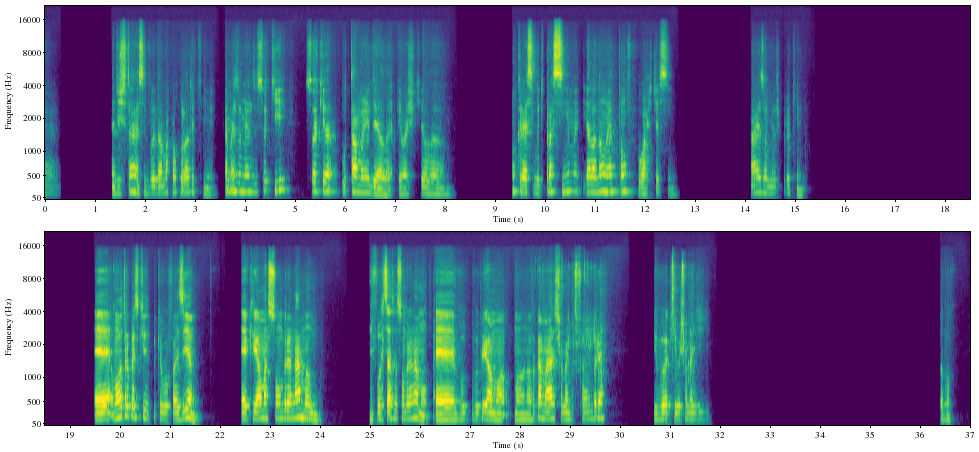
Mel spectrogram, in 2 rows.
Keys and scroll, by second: 28.7-29.9 typing, 31.0-35.5 typing.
